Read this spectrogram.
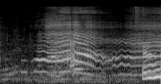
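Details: Strong, clear wailing cry of a baby boy only a few minutes old, with rising and falling pitch; a vigorous newborn cry just after birth.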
